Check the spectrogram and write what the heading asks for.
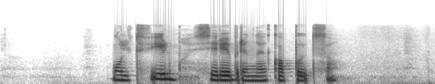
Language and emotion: Russian, sad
